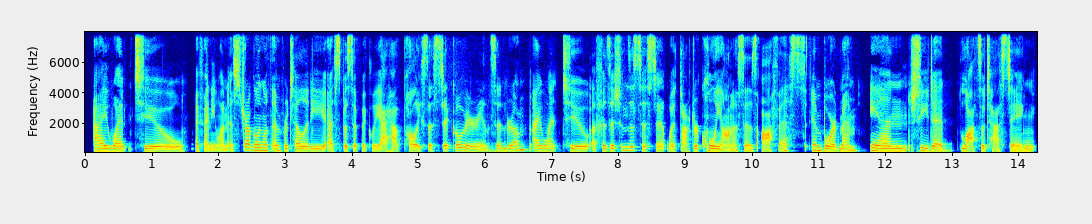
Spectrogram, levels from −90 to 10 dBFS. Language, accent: English, American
